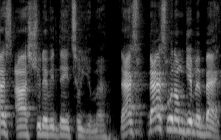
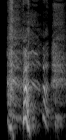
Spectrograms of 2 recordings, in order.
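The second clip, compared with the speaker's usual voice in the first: breathy mocking laugh; 13 semitones higher, 7 dB quieter than usual. Real, not acted. Laugh mid taunt.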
